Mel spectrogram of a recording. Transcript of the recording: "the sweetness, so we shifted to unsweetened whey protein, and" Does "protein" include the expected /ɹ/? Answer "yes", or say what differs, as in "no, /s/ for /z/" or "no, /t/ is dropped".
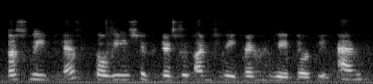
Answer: no, /ɹ/ is dropped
